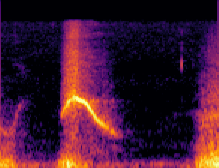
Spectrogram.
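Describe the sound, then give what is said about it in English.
A person whistles a single short note that glides downward in pitch, clear and fairly loud, set between brief low murmurs before and after. “It's hard to whistle.”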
